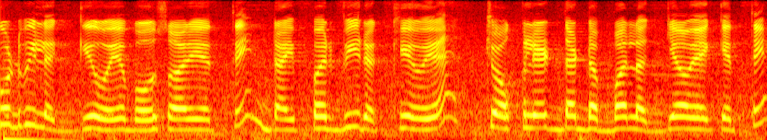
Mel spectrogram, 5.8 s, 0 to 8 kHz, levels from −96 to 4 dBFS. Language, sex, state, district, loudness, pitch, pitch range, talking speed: Punjabi, female, Punjab, Pathankot, -14 LUFS, 245 Hz, 230-265 Hz, 200 wpm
